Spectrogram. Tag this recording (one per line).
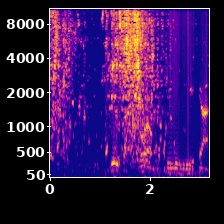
assignment
wiener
